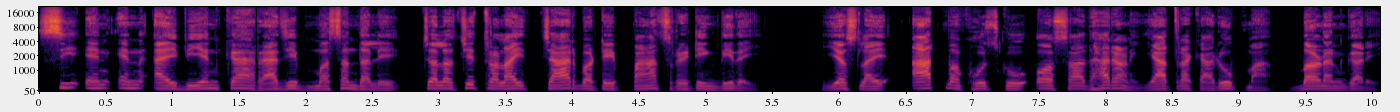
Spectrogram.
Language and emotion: Nepali, neutral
